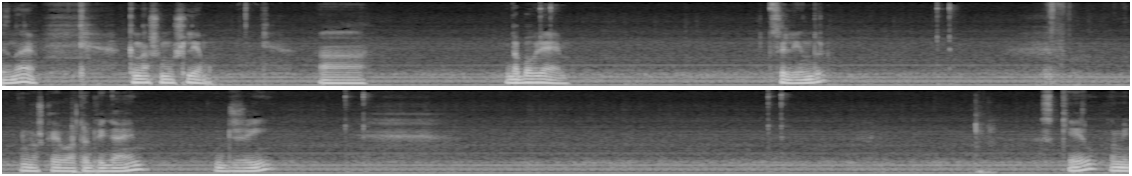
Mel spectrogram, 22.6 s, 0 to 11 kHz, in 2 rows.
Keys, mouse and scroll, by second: 4.1-8.3 drag, 10.7 g, 13.4 click, 17.6 click, 19.7 s.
